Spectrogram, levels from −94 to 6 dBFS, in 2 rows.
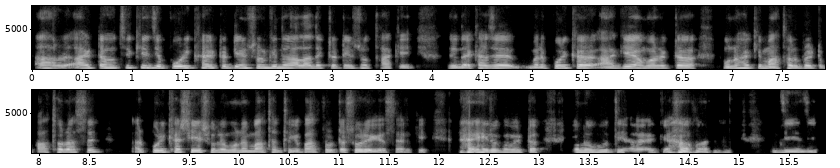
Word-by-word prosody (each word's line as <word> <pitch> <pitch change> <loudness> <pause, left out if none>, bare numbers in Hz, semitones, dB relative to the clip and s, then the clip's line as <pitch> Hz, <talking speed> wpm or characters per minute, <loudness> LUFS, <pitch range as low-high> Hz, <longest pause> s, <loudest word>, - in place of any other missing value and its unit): আর 170 -1 -2 0.2
আরেকটা 185 +3 +1
হচ্ছে 205 +2 -4
কি? 240 - -1
যে 195 - +5
পরীক্ষার 210 +2 +3
একটা 200 -1 -2
টেনশন 185 +2 0
কিন্তু 185 -1 +2
আলাদা 170 +1 +2
একটা 175 0 -4
টেনশন 165 +1 -3
থাকেই, 150 -4 -4 0.4
যে 155 - 0
দেখা 170 +3 +1
যায় 175 0 +6 0.3
মানে 140 0 0
পরীক্ষার 180 +1 +4 0.2
আগে 165 +5 +1
আমার 165 -1 0
একটা 165 +1 +3 0.4
মনে 155 +2 +1
হয় 180 -1 +2
কি - - -3
মাথার 150 +3 +1
উপরে 160 +1 +2
একটা - - -10
পাথর 155 +4 0
আছে, 205 +4 -4 0.4
আর - - -1
পরীক্ষা 175 +1 +3
শেষ 165 0 +4
হলে 170 -1 0
মনে 160 -1 0
হয় 150 - -1
মাথা 145 +2 -4
থেকে 150 -2 -3
পাথরটা 140 +1 -1
সরে 160 -4 +6
গেছে 130 0 -5
আরকি। 140 - -11 0.6
এরকম 165 0 0
একটা 145 - -1 0.4
অনুভূতি 155 -4 0
হয় 130 - -3
আরকি 135 0 -8 0.2
আমার। 140 -1 +1 0.7
জি, 145 - -1 0.2
জি। - - -5
165 Hz, 185 wpm, -23 LUFS, 150-180 Hz, 0.7 s, যায়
